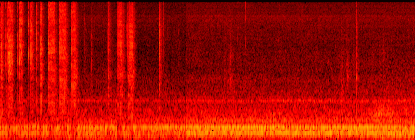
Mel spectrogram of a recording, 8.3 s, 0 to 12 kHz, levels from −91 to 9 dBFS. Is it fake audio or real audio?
fake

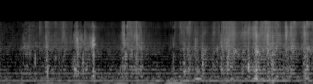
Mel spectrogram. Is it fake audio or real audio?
fake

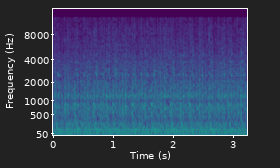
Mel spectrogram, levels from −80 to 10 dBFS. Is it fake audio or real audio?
real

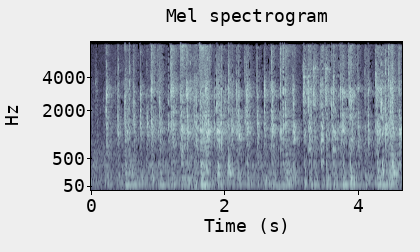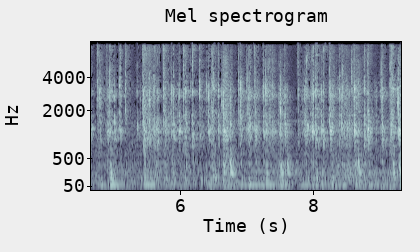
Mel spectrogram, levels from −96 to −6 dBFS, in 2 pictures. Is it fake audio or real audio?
real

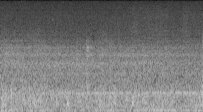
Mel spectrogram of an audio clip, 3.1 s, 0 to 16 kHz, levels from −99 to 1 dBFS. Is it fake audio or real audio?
real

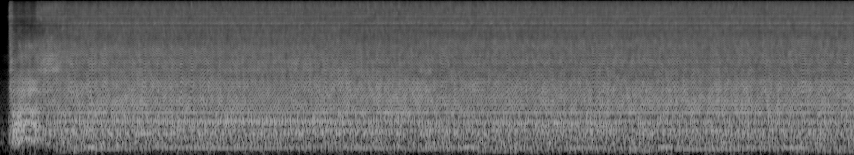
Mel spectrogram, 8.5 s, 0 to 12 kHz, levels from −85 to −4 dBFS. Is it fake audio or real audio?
fake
